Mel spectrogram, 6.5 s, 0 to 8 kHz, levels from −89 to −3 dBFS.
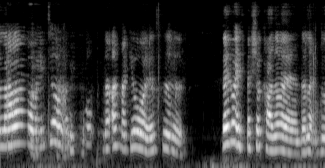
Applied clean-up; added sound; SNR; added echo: neural mask model DeepFilterNet 3.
